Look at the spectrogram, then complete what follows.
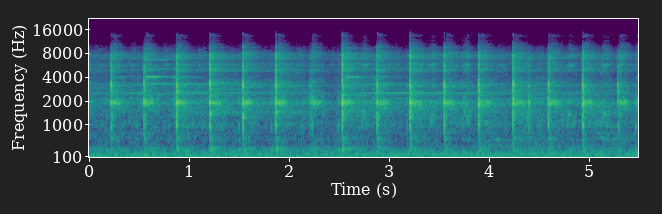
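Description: On-car brake lathe running and turning the brake rotor on the vehicle's hub, with a sharp, ringing metallic click about three times a second over a low hum.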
